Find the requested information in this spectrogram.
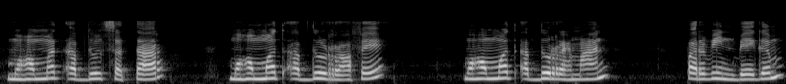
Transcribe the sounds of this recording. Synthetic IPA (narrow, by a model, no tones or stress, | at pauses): mʊɦɐmːɐd̪ɐb̚d̪ulsɐt̪ːaːɾ | mʊɦəmːɐd̪ɐb̚d̪ulɾaːfe | mʊɦɐmːɐd̪ɐb̚d̪ulɾɐɦmaːn | pɐɾʋinbeːɡɐm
